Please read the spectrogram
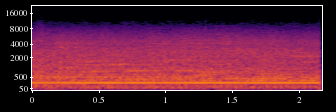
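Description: A steady hum: one constant tone over an even hiss, unchanging throughout.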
